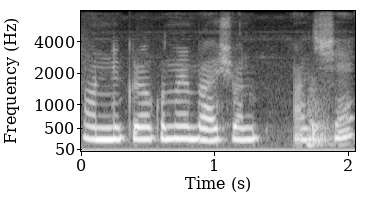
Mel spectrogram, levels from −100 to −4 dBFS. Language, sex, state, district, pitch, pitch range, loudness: Bengali, female, Tripura, West Tripura, 260 Hz, 255-265 Hz, -12 LUFS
